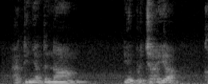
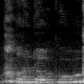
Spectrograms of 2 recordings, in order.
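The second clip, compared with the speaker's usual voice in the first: sad sigh; 4 semitones higher, much slower than usual. Acted. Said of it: "Ia sedih sekali".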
